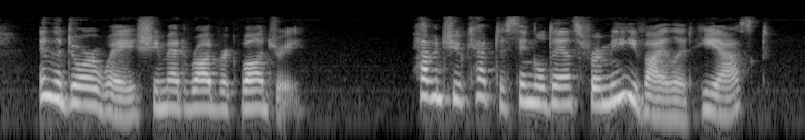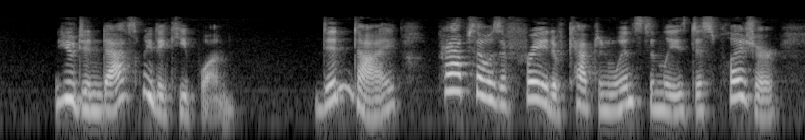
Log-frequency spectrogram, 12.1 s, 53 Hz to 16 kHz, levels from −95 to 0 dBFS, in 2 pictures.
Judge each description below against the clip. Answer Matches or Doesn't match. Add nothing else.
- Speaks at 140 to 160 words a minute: Doesn't match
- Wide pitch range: Matches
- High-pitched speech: Matches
